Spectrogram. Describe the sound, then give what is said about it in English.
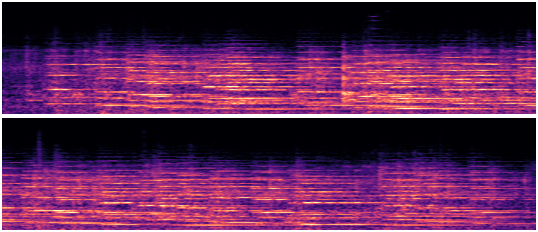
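Church bells ring continuously in overlapping peals, their rich harmonic tones blending into a full, steady wash of sound that stays loud throughout, with no voices present. “It's, bells are ringing, oh yeah, I don't have to pay attention, but I should make my way to church now.”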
